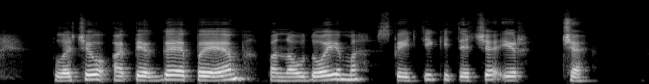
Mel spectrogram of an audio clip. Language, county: Lithuanian, Utena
